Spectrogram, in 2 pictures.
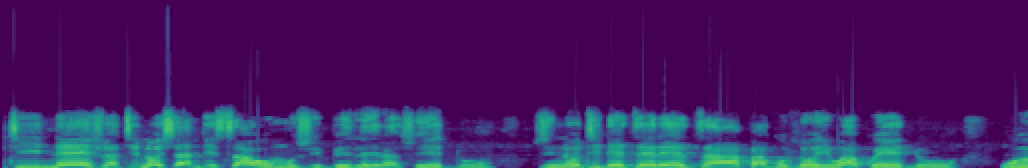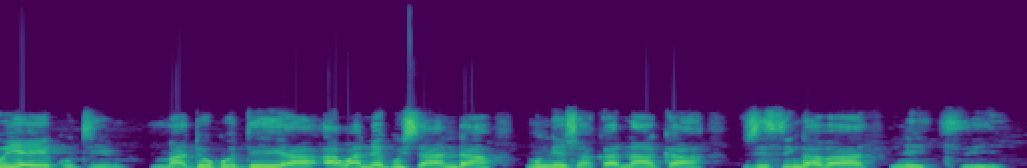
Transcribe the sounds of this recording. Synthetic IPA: tine̞ʐatino̞ʃandisawo̞muʐibʱe̞le̞ɾaʐe̞ɗu | ʐino̞tiɗe̞t͡se̞ɾe̞d͡zapak̬uɬo̞iwakwe̞ɗuː | je̞kuti | madʱo̞ɡʱo̞dʱe̞jaʔawane̞kuʃandamune̞ʐakanaːka | ʐisiŋɡaʋane̞ːt͡si

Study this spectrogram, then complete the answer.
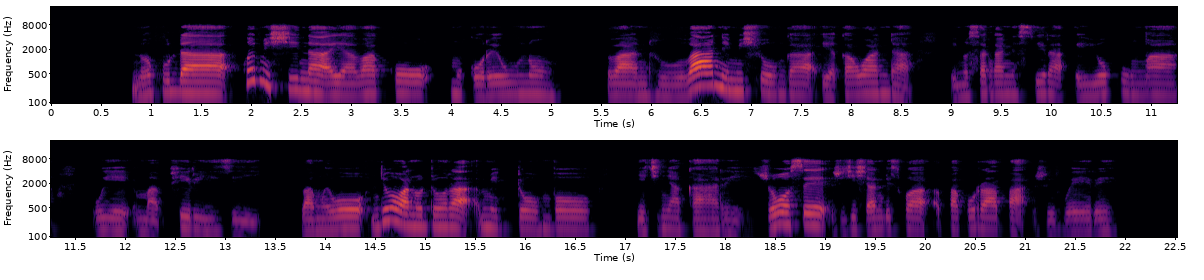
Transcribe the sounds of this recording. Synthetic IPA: no̞kuɗakwe̞miʃinajaʋako̞ | muko̞ɾe̞uːno̞ | ʋantʰuʋane̞miʃo̞ŋɡajakawanda | ino̞saŋɡanisiɾajo̞kumwa | uje̞mapʰirizi | ʋamwe̞wo̞ndiʋo̞ʋano̞to̞ɾa̰mito̞mbo̞ | je̞t͡ʃiɲakaɾeʐ̥o̞se̞ʐit͡ʃiʃandiswapakurapa̰ʐirwe̞ːɾe̞

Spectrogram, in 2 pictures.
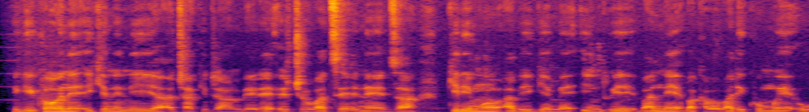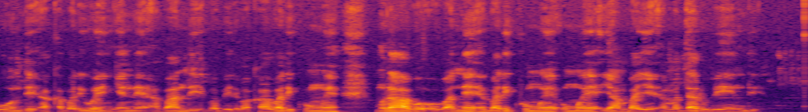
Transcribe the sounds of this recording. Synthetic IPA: iɡikʰo̞ne̞ikineniːjaːt͡ʃakid͡ʒaːmbe̞ɾe̞ʔːt͡ʃuːβat͡se̞ːne̞ːza | kiɾimŋo̞aβiɡe̞me̞ʔindwiβane̞βakaβaβaɾikumŋe̞uwuːndiakaβaɾiwe̞ːɲe̞ne̞aβaːndiβaβiɾiβakaβaβaɾikumŋe̞muɾaːβo̞βane̞βaɾikʰumŋe̞ʔumŋe̞jaːmbaje̞amadaɾuβiːndi

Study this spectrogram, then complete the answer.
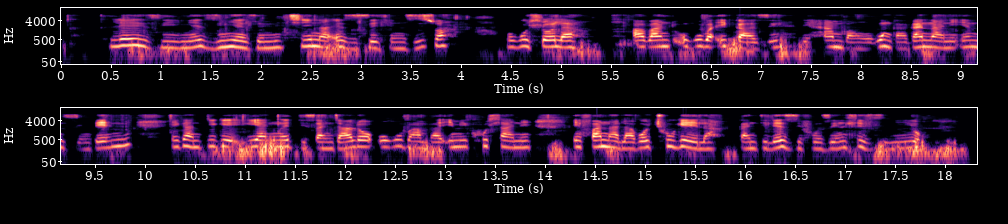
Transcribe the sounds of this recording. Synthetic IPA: leziŋeziɲɛzemit͡ʃʼinaʔezisɛt͡ʃʼend͡zʱiswa | uɣuɬɔlaː | βantʼuːɣuβaʔiɡ̥ʱazilihambʱaŋoɣuŋaɣananiʔem̩zimbʱeniɛɣantʼiɣɛʔijaŋ͡ǀed̥ʱisand͡ʒʱalɔʔuɣuβambʱaʔimikʰuɬanɛɛfanalaβot͡ʃʰʼuɣɛlaɣantʼilezifɔzent͡ɬʼiziːjɔ

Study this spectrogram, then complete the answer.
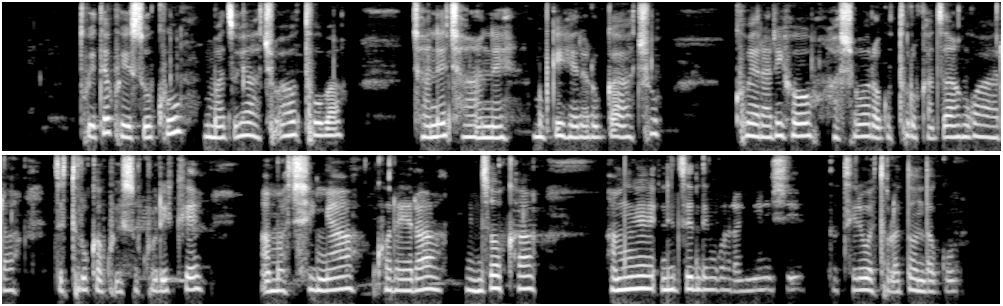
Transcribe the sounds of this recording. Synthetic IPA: twiːte̞kwiːsukʰumumazujaːt͡ʃuaho̞tʰuβa | t͡ʃaːne̞t͡ʃaːne̞mubɡiːɦe̞ɾe̞ɾob̚ɡaːt͡ʃu | kuβe̞ːɾaɾiho̞haʃo̞βo̞ɾaɡutʰuɾukʰazaŋɡwaːɾaz̥ituɾukakwiːsukʰuɾikʰe̞ | amat͡ʃiɲakʰo̞ɾe̞ɾa | inzo̞kʰa | hamŋe̞niziːndiŋɡwaːɾaɲiːnʃi | tutʰiɾiwe̞tʰuɾado̞ːndaɡuɾa

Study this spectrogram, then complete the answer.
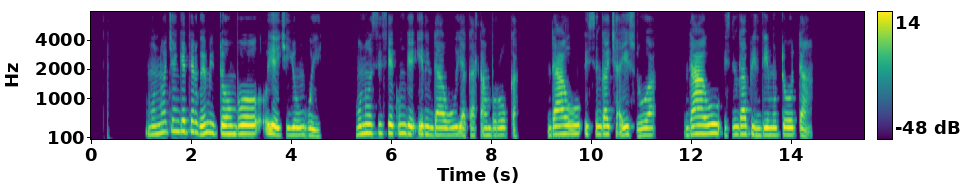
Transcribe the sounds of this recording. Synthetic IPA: muno̞t͡ʃe̞ŋɡe̞te̞rwe̞mito̞mbo̞ṵje̞t͡ʃijuŋɡwi | muno̞sise̞kuŋɡe̞ʔiɾindaujakaɬa̰mburuːka | ndawuisiŋɡat͡ʃa̰izuʋa | ndawuisiŋɡapindimutota̰

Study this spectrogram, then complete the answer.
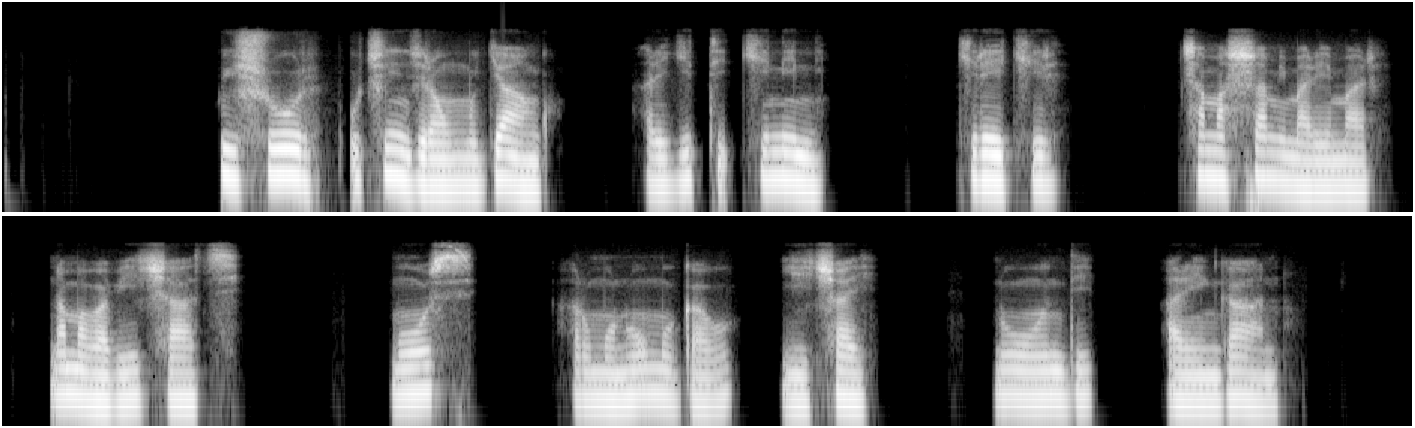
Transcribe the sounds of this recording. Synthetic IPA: kwiːʃuːɾe | ut͡ʃiːnd͡ʒiɾamumuɾɟaːŋɡo̞ | haɾiɡitʰikʰinini | kʰiɾe̞ːkʰiɾe | t͡ʃamaʃamimaɾemaɾe | namaβaβiit͡ʃaːt͡si̥ | muːsi̥ | haɾuːmuːn̥huwumuɡaβo̞ | jiːt͡ʃaje | nuwuːndi | a̰ɾeːŋɡaːna

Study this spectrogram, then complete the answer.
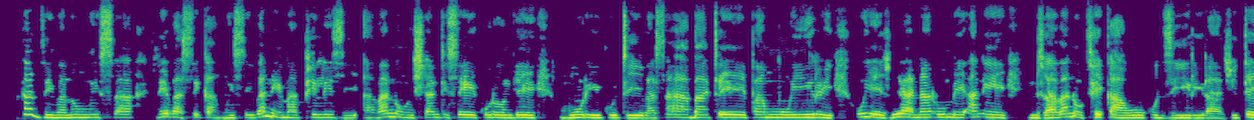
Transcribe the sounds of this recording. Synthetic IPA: ʋakad͡ziʋano̞mwisane̞ʋasikamwisiʋane̞mapʰiliziaʋano̞ʃandisekuɾo̞ŋɡemuɾikutiʋasaɓate̞pamuiriuje̞ʐeanarume̞ʔane̞ʐaʋano̞p͡fe̞kawo̞kud͡ziːriraʐite

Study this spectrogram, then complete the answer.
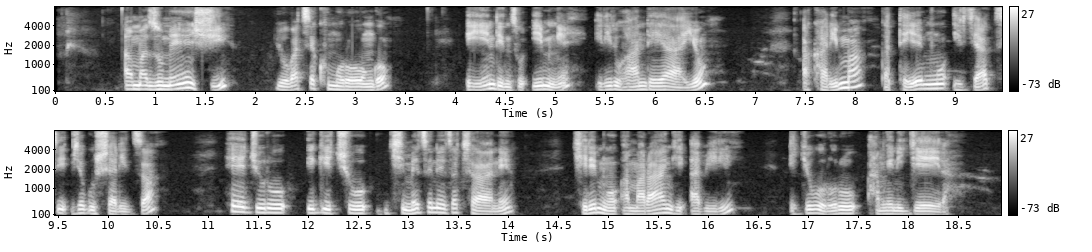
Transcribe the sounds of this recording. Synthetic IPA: amazume̞ːnʃi | juːβat͡se̞kʰumuɾo̞ːŋɡo̞ | ijiːndinzuʔimŋe̞iɾiɾuɦaːnde̞jaːjo̞ | akʰaɾimaɡ̥atʰe̞je̞mŋo̞ʔivjaːt͡sivjo̞ɡuʃaɾiza | he̞ːd͡ʒuɾuiɡit͡ʃucime̞ze̞ne̞ːzat͡ʃaːne̞ | t͡ʃʰiɾimŋo̞ʔamaɾaːŋɡiʔaβiɾi | ebɟuβuɾuɾuhamŋe̞niɟe̞ːɾa

